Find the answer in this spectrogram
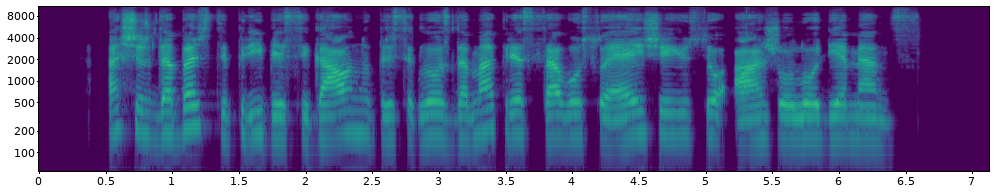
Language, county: Lithuanian, Marijampolė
